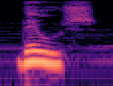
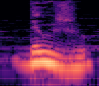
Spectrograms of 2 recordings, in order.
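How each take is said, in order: First: Said the Latin way, ending in an s sound. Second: Said Japanese-style, with an extra final u vowel. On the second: "pronunciada un poco a la japonesa"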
